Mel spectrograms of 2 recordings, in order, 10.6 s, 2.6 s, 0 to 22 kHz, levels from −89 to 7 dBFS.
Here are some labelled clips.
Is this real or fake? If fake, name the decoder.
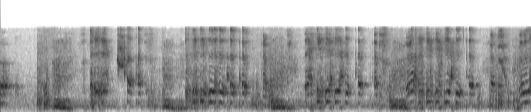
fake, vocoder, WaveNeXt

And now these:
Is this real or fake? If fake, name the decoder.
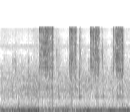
real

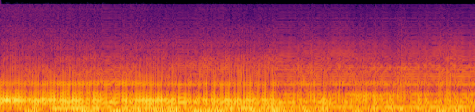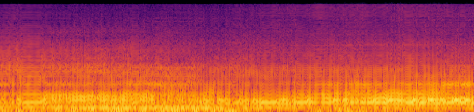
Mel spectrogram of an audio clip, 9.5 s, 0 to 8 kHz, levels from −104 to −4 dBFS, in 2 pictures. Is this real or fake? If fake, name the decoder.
fake, vocoder, WaveNeXt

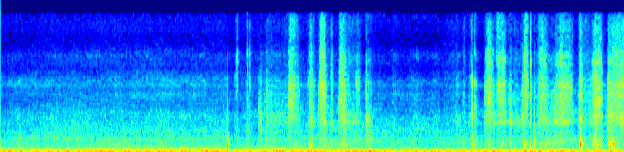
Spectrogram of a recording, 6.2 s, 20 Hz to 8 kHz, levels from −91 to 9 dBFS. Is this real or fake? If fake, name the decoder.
fake, codec, SNAC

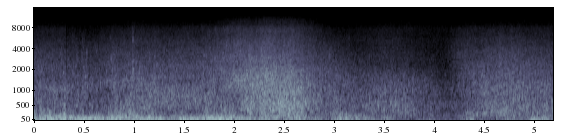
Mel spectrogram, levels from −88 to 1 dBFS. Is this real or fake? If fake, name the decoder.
fake, vocoder, BigVGAN v2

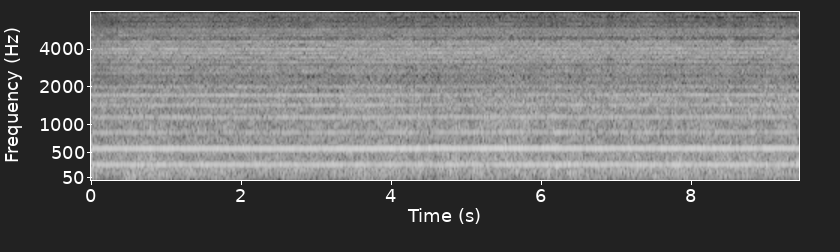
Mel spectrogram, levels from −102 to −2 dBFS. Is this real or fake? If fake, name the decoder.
fake, codec, DAC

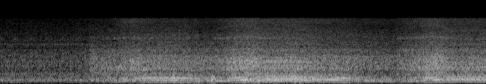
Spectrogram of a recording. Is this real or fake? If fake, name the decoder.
real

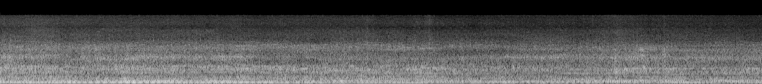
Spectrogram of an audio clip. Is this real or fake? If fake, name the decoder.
fake, codec, SNAC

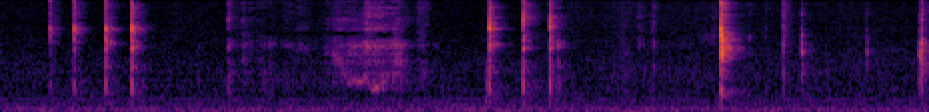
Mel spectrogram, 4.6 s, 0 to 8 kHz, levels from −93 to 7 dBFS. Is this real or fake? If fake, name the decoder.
real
